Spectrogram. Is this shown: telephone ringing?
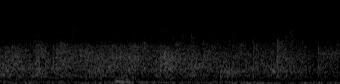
no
